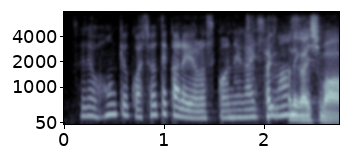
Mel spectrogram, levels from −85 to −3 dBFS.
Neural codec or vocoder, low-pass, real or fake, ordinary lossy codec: none; 7.2 kHz; real; none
